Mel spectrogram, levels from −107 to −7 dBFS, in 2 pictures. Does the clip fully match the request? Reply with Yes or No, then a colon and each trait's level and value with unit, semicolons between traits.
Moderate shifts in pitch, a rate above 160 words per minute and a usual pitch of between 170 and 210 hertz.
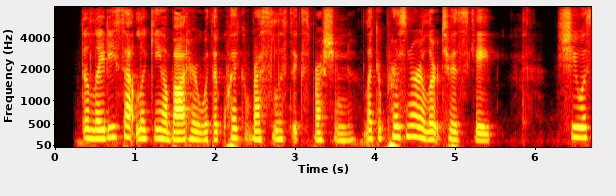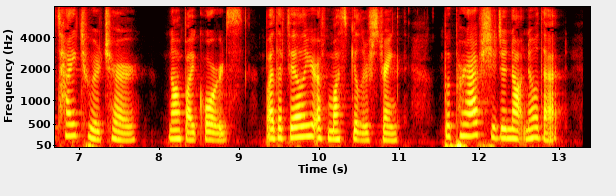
Yes: average, 4.2 semitones; average, 175 wpm; medium, 185 Hz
